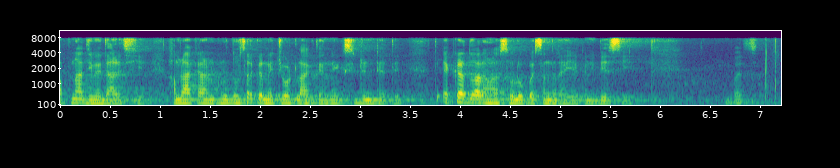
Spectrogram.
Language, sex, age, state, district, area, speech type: Maithili, male, 30-45, Bihar, Supaul, urban, spontaneous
